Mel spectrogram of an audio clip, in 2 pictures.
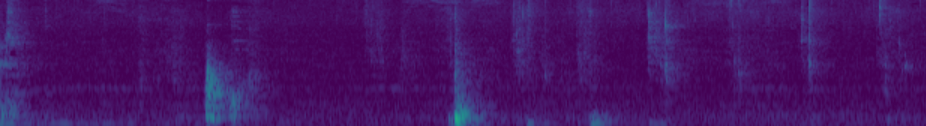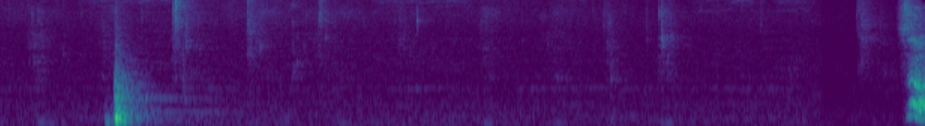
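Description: A few knocks and clinks against a stainless steel mixing bowl, the loudest about seven seconds in with a brief metallic ring, among small wet ticks and drips as elderflower umbels are pushed down into lemon water in the bowl.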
